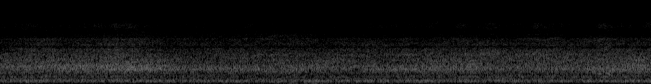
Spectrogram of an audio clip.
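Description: Steady hiss and rumble of ambient noise from an outdoor microphone at the launch pad, with no distinct events.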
